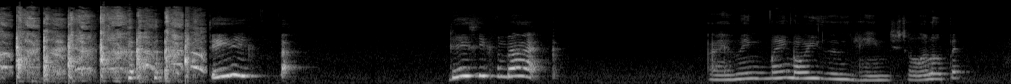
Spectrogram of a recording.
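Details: Person who is sick with an acute illness: a run of several quick, harsh cough bursts, then brief speech with slightly altered voice; cough.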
